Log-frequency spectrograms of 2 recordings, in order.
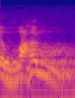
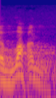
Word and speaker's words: وہن: بہت مرتبہ آئی ہے، صرف نوٹ کر لیجئے، وہن، ویسے یہ کہ تلفظ میں وہم جو ہے میم کے ساتھ، یہ چونکہ ہمارے ہاں عام طور پر لفظ استعمال ہوتا ہے، آپ کو مغالطہ نہ ہو، یہ نون کے ساتھ ہے وہن، اور وہن ہی سے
